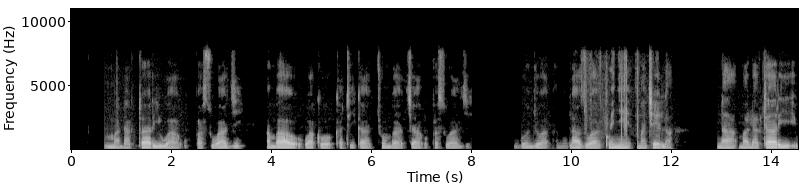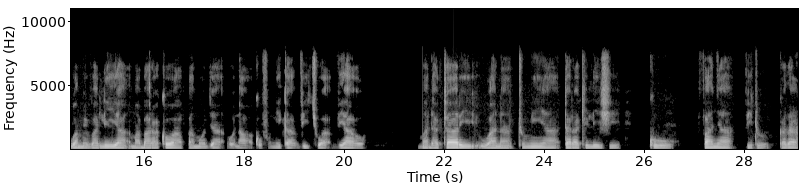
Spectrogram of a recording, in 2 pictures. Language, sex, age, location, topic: Swahili, male, 18-24, Nakuru, health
